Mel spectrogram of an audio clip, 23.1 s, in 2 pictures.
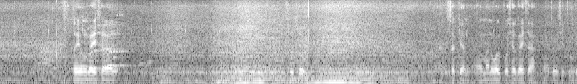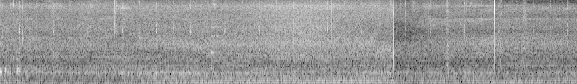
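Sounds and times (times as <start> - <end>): diesel engine idling: 0.0 - 23.0
light clicks: 8.4 - 23.0.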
